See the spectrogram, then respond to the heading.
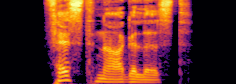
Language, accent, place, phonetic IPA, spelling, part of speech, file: German, Germany, Berlin, [ˈfɛstˌnaːɡələst], festnagelest, verb, De-festnagelest.ogg
- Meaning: second-person singular dependent subjunctive I of festnageln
